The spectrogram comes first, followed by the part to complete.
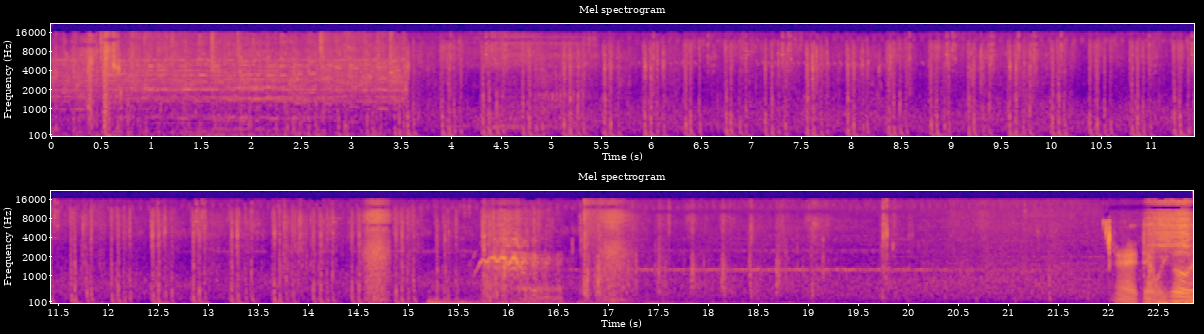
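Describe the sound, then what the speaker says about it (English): A horse in Assassin's Creed Valhalla gallops with a steady, rhythmic run of hoof clip-clops, a whinny rising near the middle and a louder burst of sound at the end. "Horse."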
